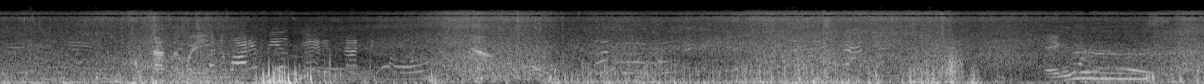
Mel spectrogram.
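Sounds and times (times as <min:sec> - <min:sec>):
small waves breaking: 0:00.0 - 0:12.0
wind buffeting microphone: 0:00.0 - 0:12.0.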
